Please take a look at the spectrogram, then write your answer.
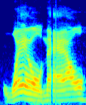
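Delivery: loud, high put-on Southern twang; hammed-up Southern accent. Shown as a demonstration. Trying out the requested accent, broad Southern accent. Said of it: "Can I even do a Southern accent?".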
